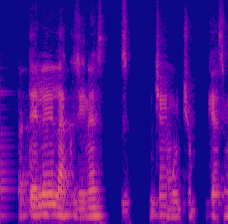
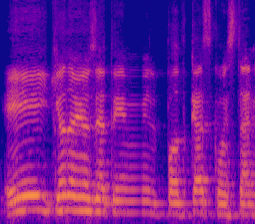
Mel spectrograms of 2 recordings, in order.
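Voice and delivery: podcast host intro; 5 semitones higher, 7 dB louder than usual. Acted.

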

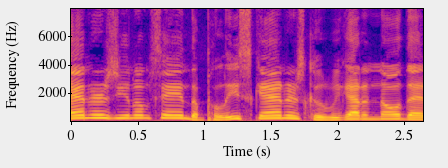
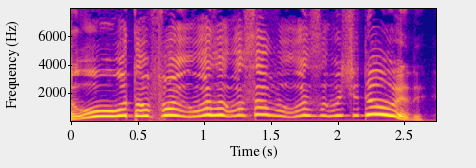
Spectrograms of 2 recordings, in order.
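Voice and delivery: much higher, louder, squealing disbelief; shocked crowd; 5 dB louder than usual. Retold or imitated. Racers calling out the cheater, high shocked yelp. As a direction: hit it like everyone caught him cheating. Crowd reacts to the false start.

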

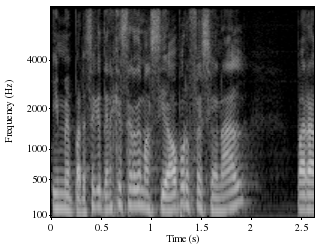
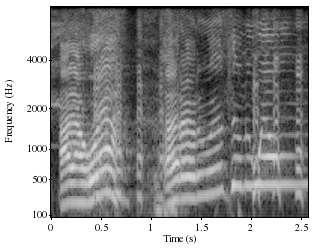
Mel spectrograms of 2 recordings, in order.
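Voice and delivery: loud, high caricature of Chilean; hammed-up Chilean accent climbing high; mock Chilean accent; 8 semitones higher, 5 dB louder, much slower than usual. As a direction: slur it into sing-song Chilean gibberish. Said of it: "No, el chileno no se entiende".

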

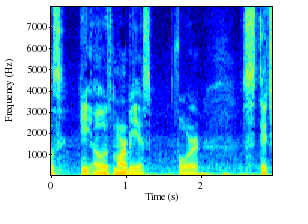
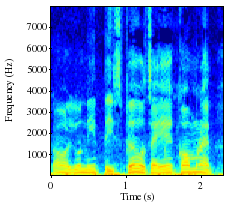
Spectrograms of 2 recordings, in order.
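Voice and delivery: put-on a clumsy, half-hearted German accent, pitched higher; a mock German villain taunting in a poor German accent; bad German accent; 7 semitones higher than usual. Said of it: "'Cause he's German. I can't do a German accent".

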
